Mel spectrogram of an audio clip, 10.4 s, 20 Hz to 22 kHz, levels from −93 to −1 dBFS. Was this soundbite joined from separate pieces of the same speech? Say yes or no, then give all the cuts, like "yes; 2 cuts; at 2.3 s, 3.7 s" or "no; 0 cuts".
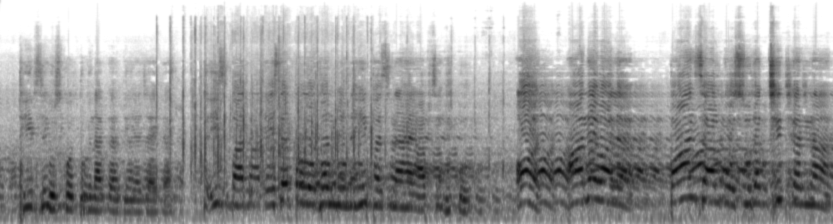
no; 0 cuts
